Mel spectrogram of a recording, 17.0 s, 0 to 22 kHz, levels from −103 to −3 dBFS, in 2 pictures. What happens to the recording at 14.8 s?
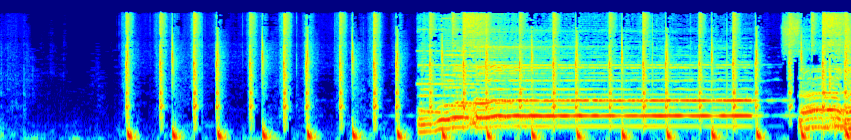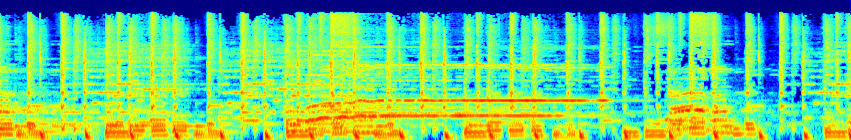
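At 14.8 s the sound sinks sharply, falling by about 18 dB in the span from 14.36 to 14.98 s, with around half a second of it pulled down. This is sound cut by the noise suppressor, which mistook this passage for noise and attenuated it far more than its surroundings.

Underneath that dip, the level keeps swelling and sagging by a few decibels. That comes from a noise suppressor applied to music or sounds, one built for speech that treats steady, sustained material as noise and keeps turning it down.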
